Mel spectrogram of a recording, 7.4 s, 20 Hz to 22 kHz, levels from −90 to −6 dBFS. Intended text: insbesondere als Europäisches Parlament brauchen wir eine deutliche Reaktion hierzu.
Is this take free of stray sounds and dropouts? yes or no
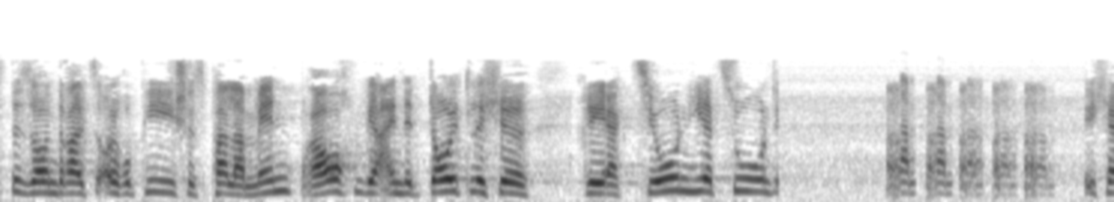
no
